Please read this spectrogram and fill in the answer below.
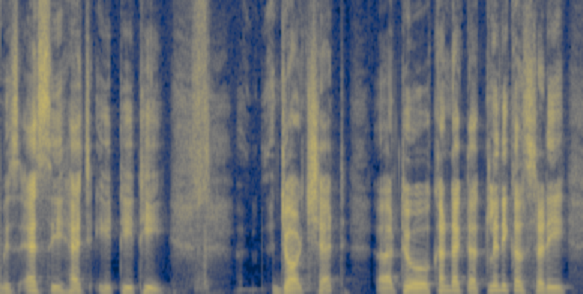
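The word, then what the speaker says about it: Georg Schett: the way for a German team led by jorg I don't know if I'm pronouncing his name properly it's spelled g-e-o-r-g and the last name is s-c-h-e-t-t George set to conduct a clinical study at the University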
